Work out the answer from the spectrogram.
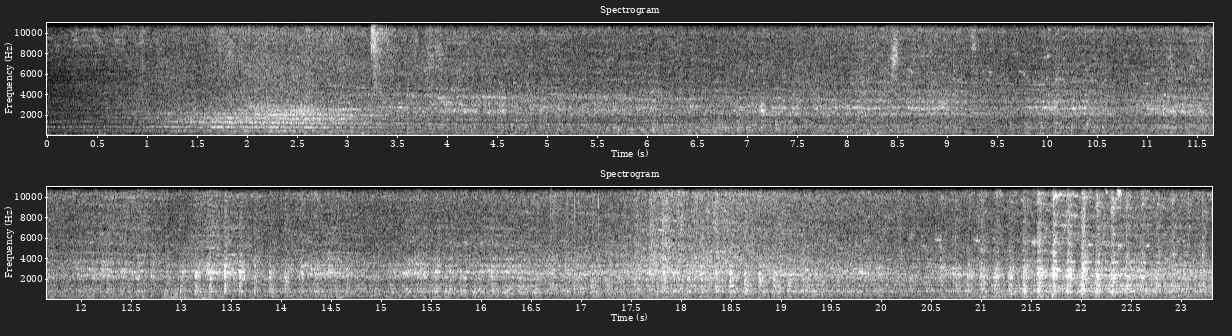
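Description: Freight train passing close by: an electric locomotive goes by with a whine of several pitches in the first few seconds, followed by a long string of loaded freight wagons with a steady rumble of wheels on rail and a rhythmic clatter of wheels over rail joints, loudest near the end.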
